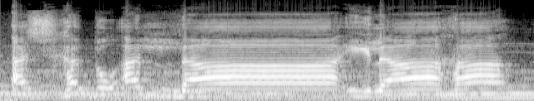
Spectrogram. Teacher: یہ ان لا الہ لکھا جاتا ہے لیکن نون بیچ میں سائلنٹ ہو جاتا ہے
